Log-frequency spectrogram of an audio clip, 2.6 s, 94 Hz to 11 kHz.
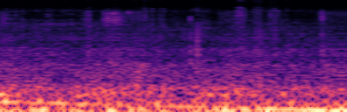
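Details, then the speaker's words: Volvo XC90 on the road after replacing two engine mounts (front mount still good) to cure vibration: deep, even rumble with no thumps or shudder, smooth through gear changes; smooth running. "it feels smooth the key change there as well really smooth oh honestly i am not joking it feels like a brand new car even the sound it sounds amazing"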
